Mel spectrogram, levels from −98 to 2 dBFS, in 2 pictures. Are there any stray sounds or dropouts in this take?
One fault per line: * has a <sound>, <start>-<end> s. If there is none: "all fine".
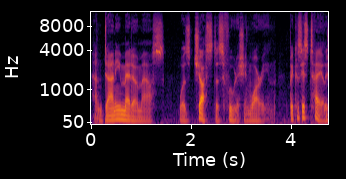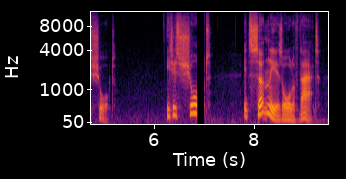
* has a dropout, 6.9-7.0 s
